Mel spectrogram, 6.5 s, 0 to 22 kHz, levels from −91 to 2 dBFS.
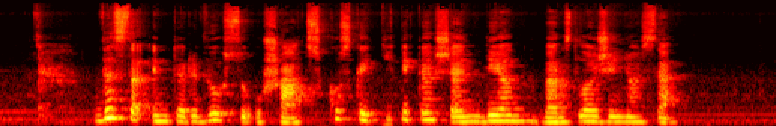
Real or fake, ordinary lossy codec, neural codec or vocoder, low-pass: real; MP3, 96 kbps; none; 19.8 kHz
